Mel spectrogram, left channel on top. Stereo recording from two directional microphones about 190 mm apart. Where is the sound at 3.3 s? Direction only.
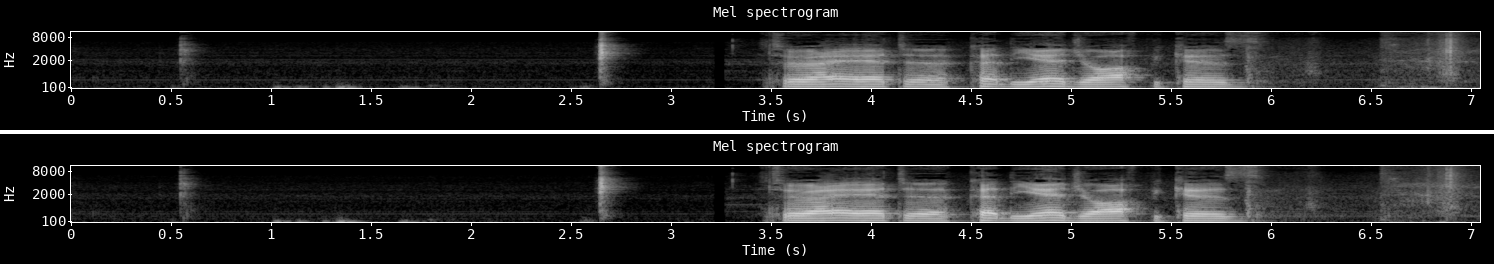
10° right (ahead or behind).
